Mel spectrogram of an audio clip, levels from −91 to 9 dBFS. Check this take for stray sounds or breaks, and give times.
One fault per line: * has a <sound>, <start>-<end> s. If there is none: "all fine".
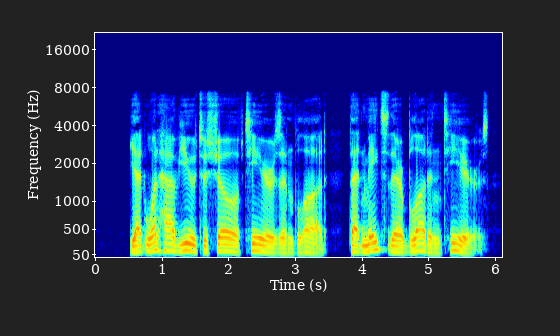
all fine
